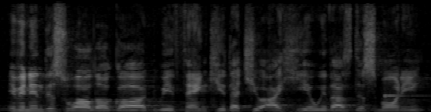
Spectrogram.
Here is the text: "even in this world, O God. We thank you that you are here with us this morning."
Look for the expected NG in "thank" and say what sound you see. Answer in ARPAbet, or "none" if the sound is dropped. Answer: NG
